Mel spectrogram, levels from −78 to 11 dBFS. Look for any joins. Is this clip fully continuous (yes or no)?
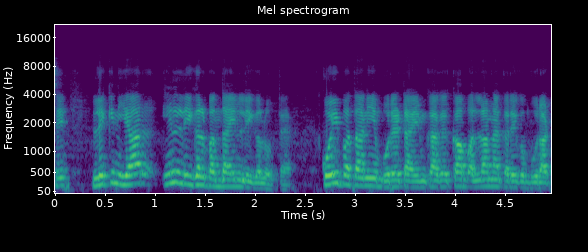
yes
